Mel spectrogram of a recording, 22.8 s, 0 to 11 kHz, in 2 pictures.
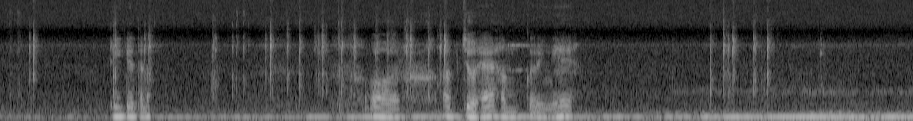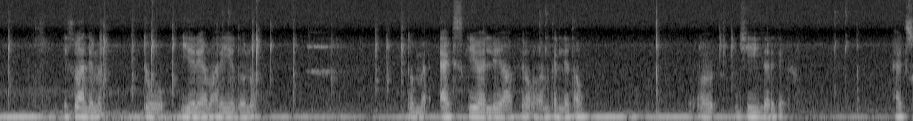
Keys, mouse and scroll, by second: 0.3 click, 0.8 g, 2.1-3.4 middle drag, 3.4 scroll down 3, 3.6-4.6 middle drag, 4.6 click, 5.1-6.6 middle drag, 6.6 scroll up 2, 6.8-10.3 shift+middle drag, 10.8-14.3 shift+middle drag, 14.4-15.9 middle drag, 15.9 click, 16.3-17.8 middle drag, 17.8 KP_7, 19.9 click, 22.2 g.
